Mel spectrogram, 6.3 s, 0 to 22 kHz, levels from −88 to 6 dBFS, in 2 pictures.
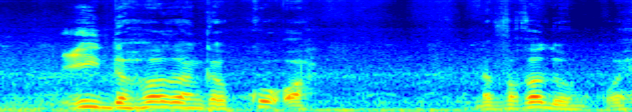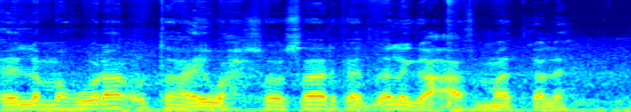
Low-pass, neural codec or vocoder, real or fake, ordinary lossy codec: none; vocoder, 44.1 kHz, 128 mel bands every 256 samples, BigVGAN v2; fake; none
